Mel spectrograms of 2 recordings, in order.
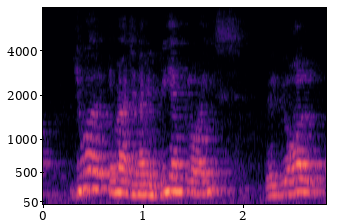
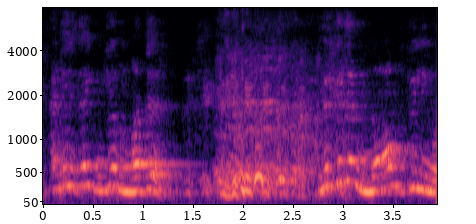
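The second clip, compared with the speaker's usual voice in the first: ordinary talk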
